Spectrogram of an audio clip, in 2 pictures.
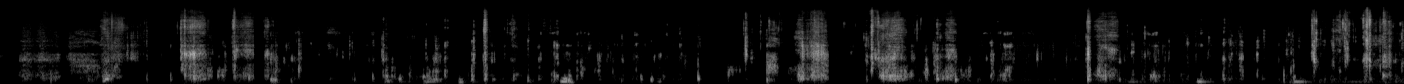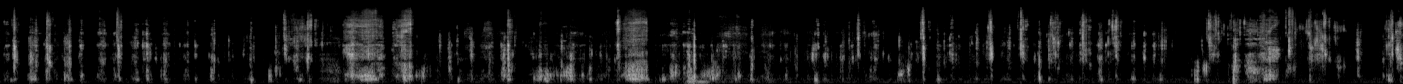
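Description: Close-miked chewing and biting of braised pork belly (hong shao rou): a dense, irregular run of short mouth clicks with a few brief pauses.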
